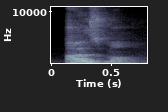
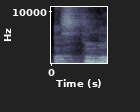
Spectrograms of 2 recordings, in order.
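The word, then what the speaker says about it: asthma: ಆಸ್ಮಾ, ಆಸ್ಮಾ, ಆಸ್ಮಾ, ಅಸ್ತಮಾ ಅಂತ ಹೇಳ್ತಾರೆ. Actually ಅದರ ಸರಿಯಾದ ಉಚ್ಚಾರಣೆ ಇಂಗ್ಲೀಷ್ನಲ್ಲಿ, ಕನ್ನಡದಲ್ಲಿ ನಾವು ಹೇಗೆ ಬೇಕಾದ್ರೆ ಹೇಳ್ಬೋದು, ಇಂಗ್ಲೀಷ್ನಲ್ಲಿ ಹೇಳಬೇಕಾದ್ರೆ ಆಸ್ಮಾ, AZMA ಅಂತ ಉಚ್ಚಾರಣೆ ಮಾಡ್ಬೋದು. ಆಸ್ಮಾ, TH ಬದಲು Z ಹಾಕೊಂಡ್ರೆ ಆಯಿತು, ಆಸ್ಮಾ.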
